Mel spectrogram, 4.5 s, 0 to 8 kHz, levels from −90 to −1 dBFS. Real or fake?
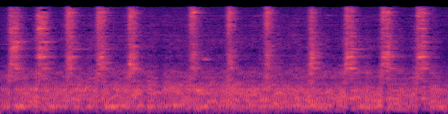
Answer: fake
